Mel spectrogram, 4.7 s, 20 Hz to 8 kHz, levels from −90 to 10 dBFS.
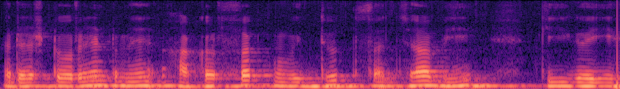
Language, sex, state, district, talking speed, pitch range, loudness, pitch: Hindi, male, Jharkhand, Ranchi, 115 wpm, 130-140 Hz, -15 LUFS, 135 Hz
